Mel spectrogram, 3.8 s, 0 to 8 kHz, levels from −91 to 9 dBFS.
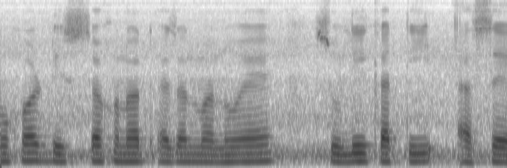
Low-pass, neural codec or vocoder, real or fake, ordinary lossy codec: none; none; real; none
